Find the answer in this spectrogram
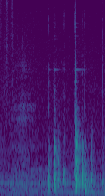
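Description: Small metallic clicks as a torque driver's Torx Plus bit is fitted onto the steel rear-sight screws of a pistol slide. A few ticks come about a second in, the sharpest about halfway through.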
